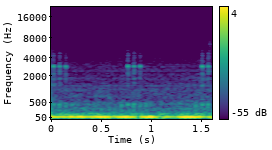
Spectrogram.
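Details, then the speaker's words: HVAC with hot air from one side and cold from the other: during actuator calibration, soft triple clicks repeat about every 0.75 s over a low hum as one actuator keeps turning; left blend and recirculation actuator calibration failed. "estoy escuchando todo el movimiento aquí de compuertas porque es necesario la calibración"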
